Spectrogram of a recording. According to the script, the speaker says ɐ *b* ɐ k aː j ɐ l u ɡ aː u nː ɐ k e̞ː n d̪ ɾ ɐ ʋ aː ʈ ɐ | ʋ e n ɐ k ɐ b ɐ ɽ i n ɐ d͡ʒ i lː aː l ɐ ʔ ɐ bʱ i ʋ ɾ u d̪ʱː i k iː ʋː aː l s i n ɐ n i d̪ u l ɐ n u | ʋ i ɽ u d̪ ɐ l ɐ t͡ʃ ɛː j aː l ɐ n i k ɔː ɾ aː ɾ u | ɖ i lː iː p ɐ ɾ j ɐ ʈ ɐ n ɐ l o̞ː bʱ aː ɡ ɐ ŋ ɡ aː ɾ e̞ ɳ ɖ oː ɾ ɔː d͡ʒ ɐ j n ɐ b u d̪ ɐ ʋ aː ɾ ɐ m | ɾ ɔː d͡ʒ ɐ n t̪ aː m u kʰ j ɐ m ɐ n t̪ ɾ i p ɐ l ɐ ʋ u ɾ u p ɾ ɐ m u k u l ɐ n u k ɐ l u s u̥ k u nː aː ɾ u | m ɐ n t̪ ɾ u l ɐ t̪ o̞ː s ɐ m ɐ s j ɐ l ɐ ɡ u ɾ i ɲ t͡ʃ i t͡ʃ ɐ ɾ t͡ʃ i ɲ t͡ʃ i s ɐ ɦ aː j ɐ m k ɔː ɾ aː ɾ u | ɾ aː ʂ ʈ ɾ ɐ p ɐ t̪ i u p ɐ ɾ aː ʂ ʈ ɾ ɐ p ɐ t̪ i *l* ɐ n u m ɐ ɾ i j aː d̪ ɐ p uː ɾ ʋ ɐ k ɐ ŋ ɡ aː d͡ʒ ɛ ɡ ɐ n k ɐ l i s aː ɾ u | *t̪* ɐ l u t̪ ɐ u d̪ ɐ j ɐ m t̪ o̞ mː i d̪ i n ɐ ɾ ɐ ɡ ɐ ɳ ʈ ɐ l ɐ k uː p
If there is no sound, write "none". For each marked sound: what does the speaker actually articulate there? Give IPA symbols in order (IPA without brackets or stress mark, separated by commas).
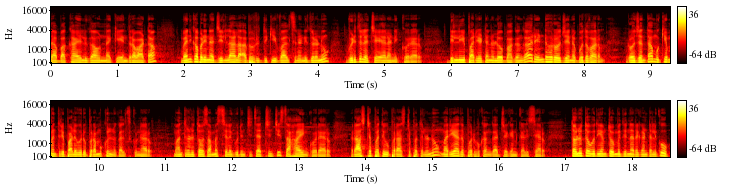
b, l, t̪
